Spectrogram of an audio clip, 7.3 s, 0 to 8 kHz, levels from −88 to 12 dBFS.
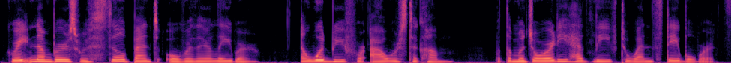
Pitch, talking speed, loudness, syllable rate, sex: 195 Hz, 190 wpm, -19 LUFS, 5.4 syllables/s, female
